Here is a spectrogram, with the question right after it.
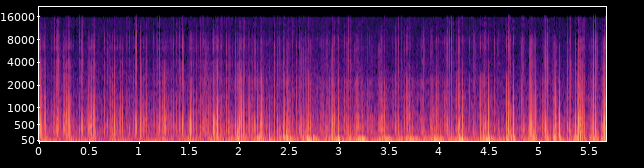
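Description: A hollow, orange, textured rubber squeaky chicken toy, about 25 cm long, is held right in front of the microphone and scratched and rubbed along its bumpy body with fingertips and nails. The result is a steady, dense stream of quick, dry rasps and scrapes with a heavy, low rumbling body and little brightness, pulsing roughly twice a second at uneven intervals.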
